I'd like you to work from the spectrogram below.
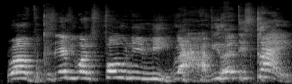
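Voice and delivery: high, loud, breathless hype; rowdy high-pitched rallying cry; hyped-up rant. Retold or imitated. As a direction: shout it excitedly down the phone. Acting out man's excited hype.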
